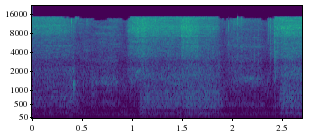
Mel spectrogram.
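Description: A man blows on a small fire.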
